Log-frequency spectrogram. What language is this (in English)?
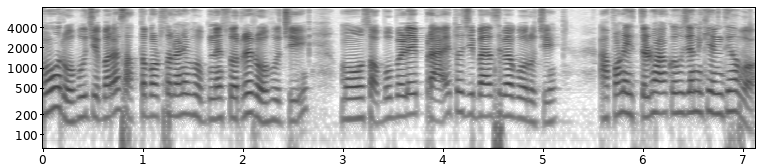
Odia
